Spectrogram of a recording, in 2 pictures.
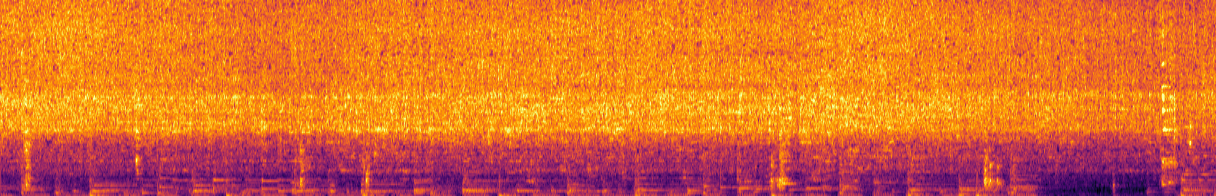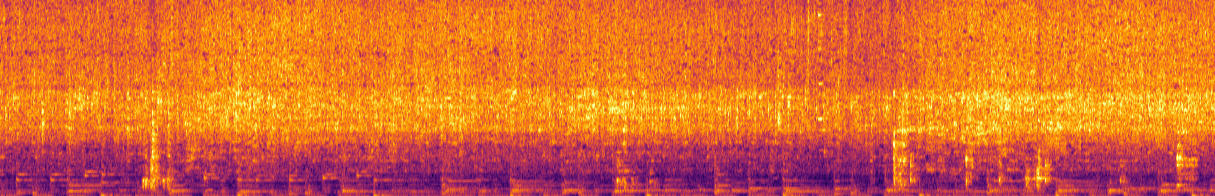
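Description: Tomatoes with turmeric sizzling in a hot pan for tomato tok daal, a steady loud frying hiss with crackles and occasional stirring scrapes throughout.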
